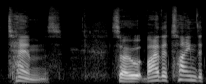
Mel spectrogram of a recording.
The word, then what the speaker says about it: Thames: Don't say ths, it's tempames.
